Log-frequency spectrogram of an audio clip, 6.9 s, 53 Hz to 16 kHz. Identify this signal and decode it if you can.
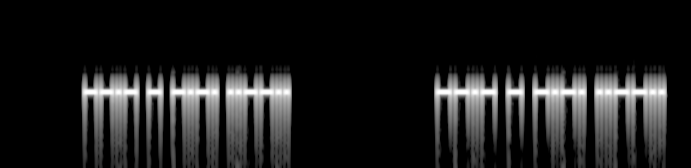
Morse code, heard as a keyed tone, about 28 wpm, 700 Hz. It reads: QTC? QTC?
